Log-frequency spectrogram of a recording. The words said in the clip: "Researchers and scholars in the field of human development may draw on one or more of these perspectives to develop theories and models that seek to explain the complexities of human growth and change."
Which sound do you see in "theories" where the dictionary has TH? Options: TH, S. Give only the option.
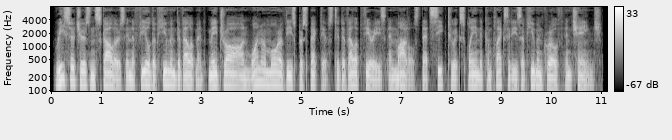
TH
